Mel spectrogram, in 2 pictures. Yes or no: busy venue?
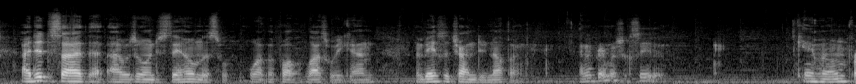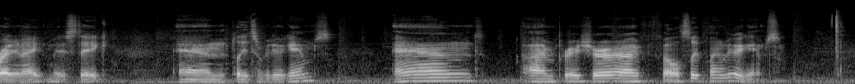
no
